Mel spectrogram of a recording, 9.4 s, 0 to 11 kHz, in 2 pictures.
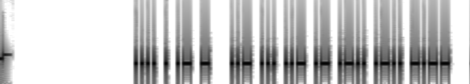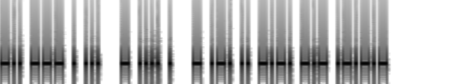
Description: Morse code, heard as a keyed tone, about 40 wpm, 700 Hz. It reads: HEAT USUALLY DOES THE TRICK.
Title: Sentences from Top 1500 Words 40wpm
